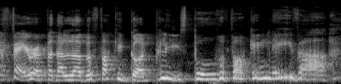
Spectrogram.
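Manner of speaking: exasperated shouted plea. Acted. Lucien begging Feyre to pull the lever, shouted desperately. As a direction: plead at full volume for action.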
